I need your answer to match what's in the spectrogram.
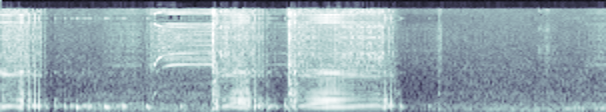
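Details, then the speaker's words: Model airplane glow engine after starting: sharp buzzy throttle bursts, then it drops to a soft steady low idle with no misfire or surging. Normal idle. "you're going to want a nice quiet idle like that"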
